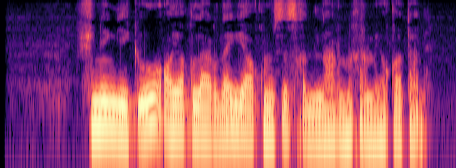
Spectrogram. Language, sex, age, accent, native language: Uzbek, male, 18-24, Qashqadaryo, Uzbek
